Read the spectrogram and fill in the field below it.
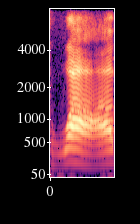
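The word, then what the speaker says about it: は: And then the sec the third ha is actually pronounced wah because it's because time is weird and changes language and it's a particle.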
